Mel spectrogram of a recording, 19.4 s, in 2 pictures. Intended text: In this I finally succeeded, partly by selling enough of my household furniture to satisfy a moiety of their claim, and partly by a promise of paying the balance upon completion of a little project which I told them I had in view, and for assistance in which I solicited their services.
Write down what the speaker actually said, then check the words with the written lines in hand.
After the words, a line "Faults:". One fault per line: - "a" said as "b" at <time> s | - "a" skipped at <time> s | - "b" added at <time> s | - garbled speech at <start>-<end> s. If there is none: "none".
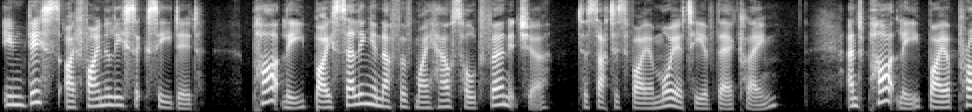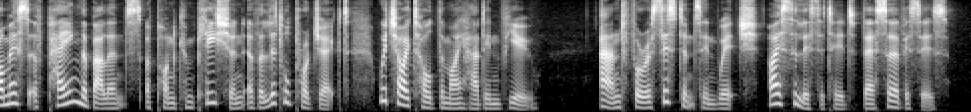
In this I finally succeeded, partly by selling enough of my household furniture to satisfy a moiety of their claim, and partly by a promise of paying the balance upon completion of a little project which I told them I had in view, and for assistance in which I solicited their services.
Faults:
none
